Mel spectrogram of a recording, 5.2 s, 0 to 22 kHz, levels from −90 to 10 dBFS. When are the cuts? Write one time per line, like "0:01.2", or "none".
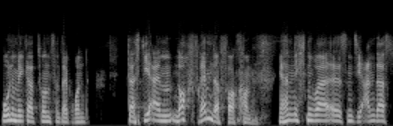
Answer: none

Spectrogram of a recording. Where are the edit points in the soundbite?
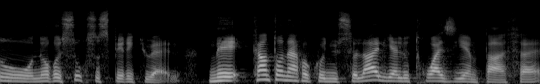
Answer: none

